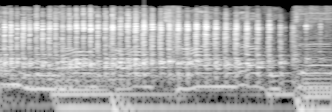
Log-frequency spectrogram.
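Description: Background music with sustained low notes and a rapid, even ticking laid over it, as a prize-wheel spin effect.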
